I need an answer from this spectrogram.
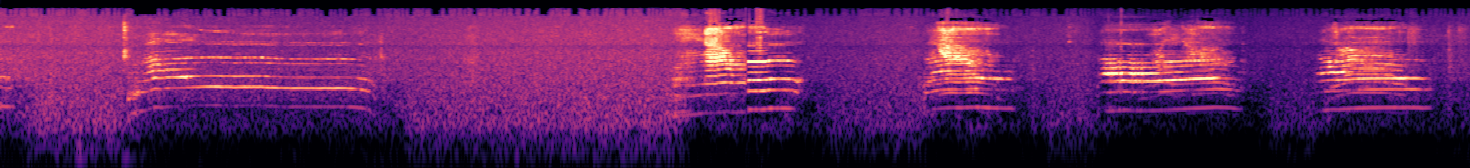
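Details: Cats at a cat cafe meowing: one long, level, steady meow around two seconds, then four shorter, wavering meows spaced over the following seconds, with a low indoor murmur underneath.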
